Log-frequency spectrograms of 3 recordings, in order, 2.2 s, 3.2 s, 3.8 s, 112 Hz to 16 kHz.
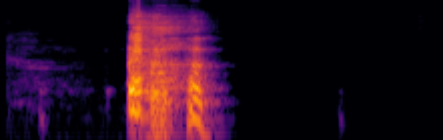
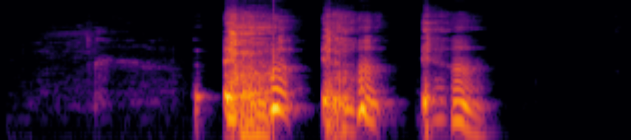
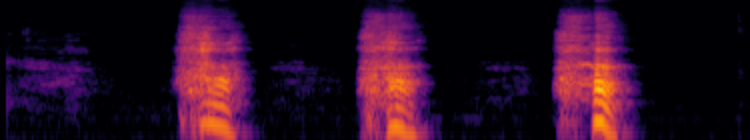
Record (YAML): cough_length: 2.2 s
cough_amplitude: 32768
cough_signal_mean_std_ratio: 0.25
three_cough_length: 3.2 s
three_cough_amplitude: 32768
three_cough_signal_mean_std_ratio: 0.35
exhalation_length: 3.8 s
exhalation_amplitude: 32291
exhalation_signal_mean_std_ratio: 0.28
survey_phase: beta (2021-08-13 to 2022-03-07)
age: 45-64
gender: Female
wearing_mask: 'No'
symptom_sore_throat: true
smoker_status: Ex-smoker
respiratory_condition_asthma: false
respiratory_condition_other: false
recruitment_source: Test and Trace
submission_delay: 0 days
covid_test_result: Negative
covid_test_method: LFT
